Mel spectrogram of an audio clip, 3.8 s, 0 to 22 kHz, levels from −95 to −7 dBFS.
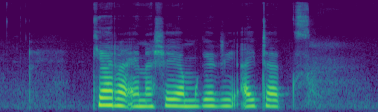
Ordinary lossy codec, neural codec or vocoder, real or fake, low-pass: none; none; real; 19.8 kHz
